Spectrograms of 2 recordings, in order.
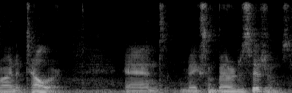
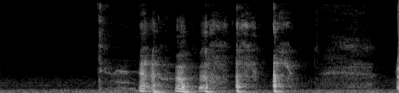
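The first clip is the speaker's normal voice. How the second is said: high, breathless laugh bursting out; real burst of laughter; 14 semitones higher than usual. Real, not acted. Laughs at his own mock line.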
